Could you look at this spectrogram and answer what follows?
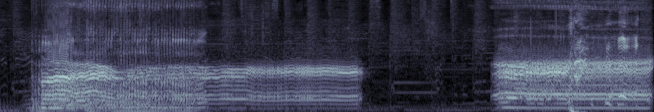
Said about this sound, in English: After internal combustion engine, cutting the grass. And here's what you hear.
